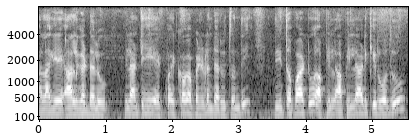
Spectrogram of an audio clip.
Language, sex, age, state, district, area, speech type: Telugu, male, 18-30, Telangana, Medak, rural, spontaneous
